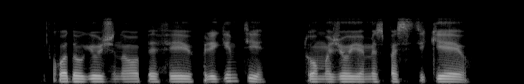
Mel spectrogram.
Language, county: Lithuanian, Šiauliai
